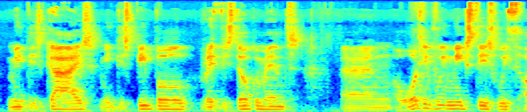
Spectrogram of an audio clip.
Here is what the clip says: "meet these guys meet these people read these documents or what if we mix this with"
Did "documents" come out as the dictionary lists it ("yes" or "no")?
yes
